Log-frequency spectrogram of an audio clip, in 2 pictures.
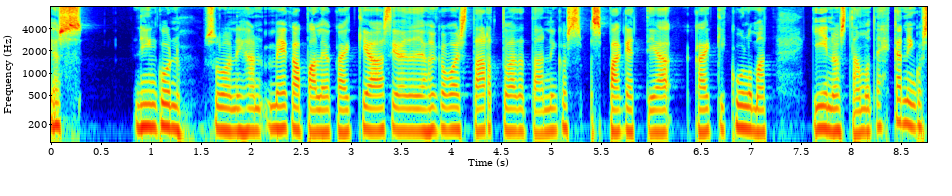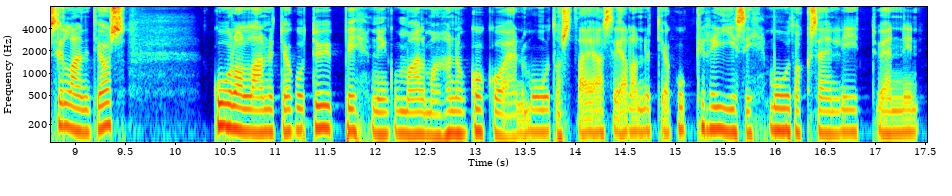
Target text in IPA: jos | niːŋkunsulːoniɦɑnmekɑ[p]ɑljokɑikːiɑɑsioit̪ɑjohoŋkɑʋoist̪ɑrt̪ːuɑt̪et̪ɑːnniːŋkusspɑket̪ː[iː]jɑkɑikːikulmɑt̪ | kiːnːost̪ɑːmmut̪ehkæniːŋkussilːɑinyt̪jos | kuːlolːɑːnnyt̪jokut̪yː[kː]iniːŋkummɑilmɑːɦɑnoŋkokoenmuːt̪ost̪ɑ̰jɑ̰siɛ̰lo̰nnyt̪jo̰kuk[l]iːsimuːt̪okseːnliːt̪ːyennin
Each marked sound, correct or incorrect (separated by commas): correct, incorrect, incorrect, incorrect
